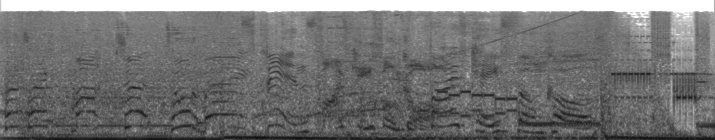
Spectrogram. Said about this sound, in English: Phone call.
